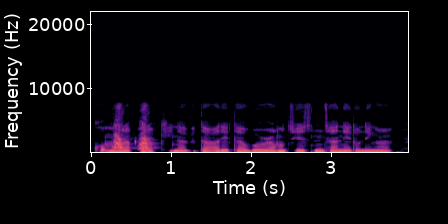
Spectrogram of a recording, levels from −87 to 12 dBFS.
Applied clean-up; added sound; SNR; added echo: classical method Wiener filter.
